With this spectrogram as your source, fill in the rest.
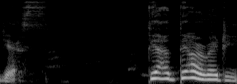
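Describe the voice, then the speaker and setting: A woman's dark, mellow tone in a Nigerian accent, at a moderate pace with ordinary pitch variation. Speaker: podcast host. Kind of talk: opinion monologue. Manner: animated.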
